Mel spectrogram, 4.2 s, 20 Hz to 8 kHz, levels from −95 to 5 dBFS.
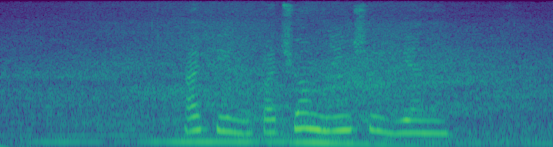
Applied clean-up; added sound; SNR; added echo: none; Car passing by / Engine; 5 dB; none.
